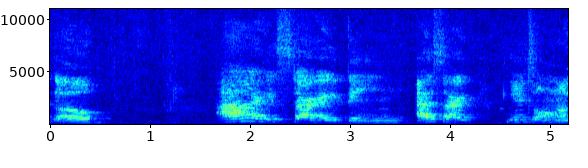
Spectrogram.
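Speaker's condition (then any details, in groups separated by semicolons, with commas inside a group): Cerebral palsy; scoliosis, spine and leg surgery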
